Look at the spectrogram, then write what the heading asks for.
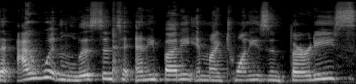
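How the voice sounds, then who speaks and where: With a plain, everyday voice, a woman speaks at a fairly high pitch with ordinary pitch variation. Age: 60s. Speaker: crafting youtuber. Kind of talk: casual chat. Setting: visiting a friend's house.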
